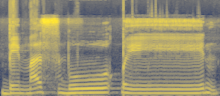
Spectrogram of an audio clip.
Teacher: بو واو مدہ ہے، اس کو دو حرکات لمبا کریں گے، بمسبوقین۔ قاف حروف مستعلیہ سے اس کو موٹا پڑھیں گے، قاف زیقین، یا مدہ ہے، اس کو دو حرکات لمبا کرنا ہے، بمسبوقین۔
